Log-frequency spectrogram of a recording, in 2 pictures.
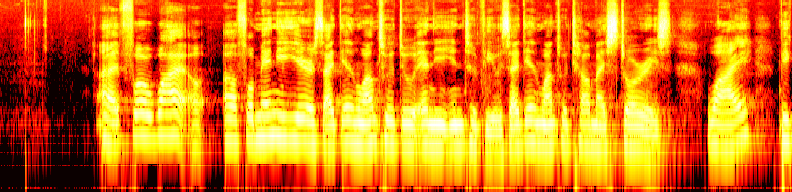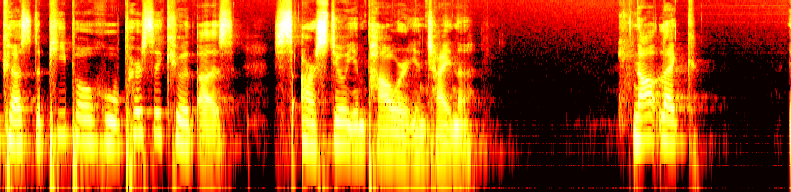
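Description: A middle-aged woman speaks calmly through a loudspeaker.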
